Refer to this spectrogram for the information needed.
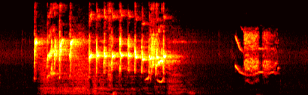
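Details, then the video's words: Competing lovebirds produce a two-second run of fast, harsh, pulsed chirps with low rumbling background noise, then a pause and a short buzzy chirp. "Love BIRDS ChAPRING SOUNDS COMPETITION"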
